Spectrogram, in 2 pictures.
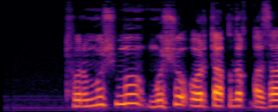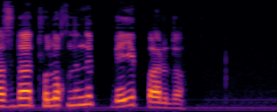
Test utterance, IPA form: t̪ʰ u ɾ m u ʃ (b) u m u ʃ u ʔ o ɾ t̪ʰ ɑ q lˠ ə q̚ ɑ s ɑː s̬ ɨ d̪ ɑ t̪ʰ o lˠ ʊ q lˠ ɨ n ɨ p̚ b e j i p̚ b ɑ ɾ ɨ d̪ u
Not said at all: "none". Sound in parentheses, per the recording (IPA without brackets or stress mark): m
